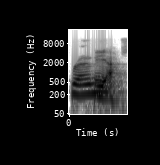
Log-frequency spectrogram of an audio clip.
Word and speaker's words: Renfrew: Renfrew.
